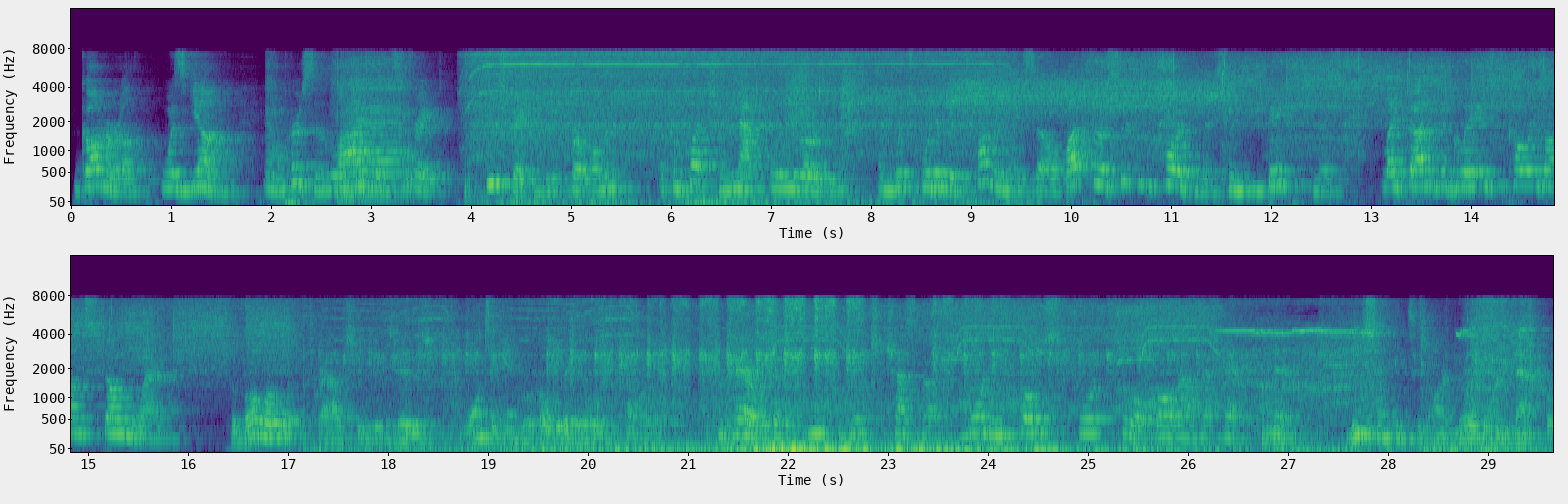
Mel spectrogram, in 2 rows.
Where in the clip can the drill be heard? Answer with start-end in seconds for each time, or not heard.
1.9-29.5.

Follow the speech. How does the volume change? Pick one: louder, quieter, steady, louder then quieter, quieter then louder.
steady.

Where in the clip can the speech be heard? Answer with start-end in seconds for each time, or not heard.
0.0-15.8, 16.4-29.6.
